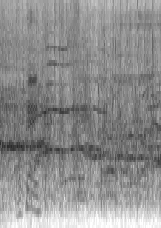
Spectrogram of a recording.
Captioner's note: applause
